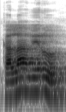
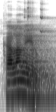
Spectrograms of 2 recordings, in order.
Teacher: ల అనేది నాలుక కొన దంత మూలాన్ని తాకినప్పుడు నాలుకకు ఇరువైపులా గాలి బయటకు ప్రవహించడం చేత పుడుతుంది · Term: దంత్య మూలియ పార్శ్వికం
